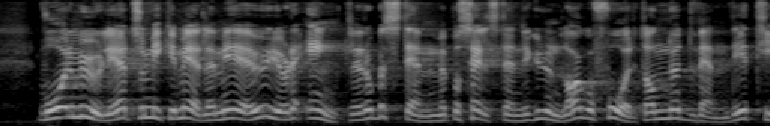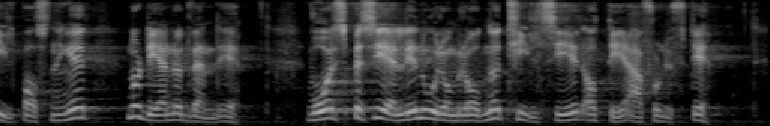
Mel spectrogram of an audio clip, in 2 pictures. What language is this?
Norwegian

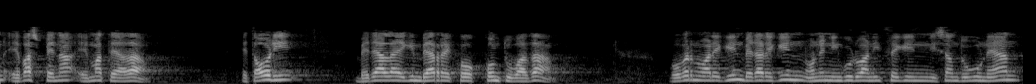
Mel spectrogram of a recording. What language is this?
Basque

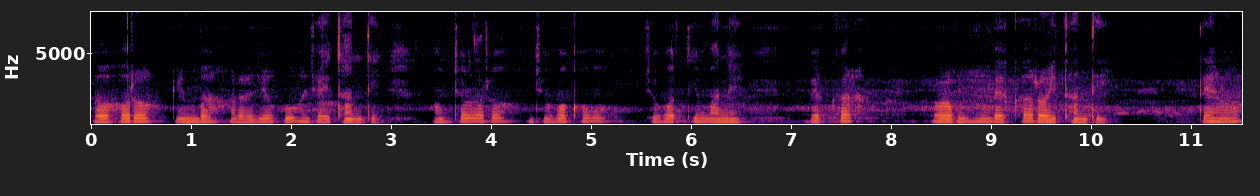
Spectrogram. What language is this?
Odia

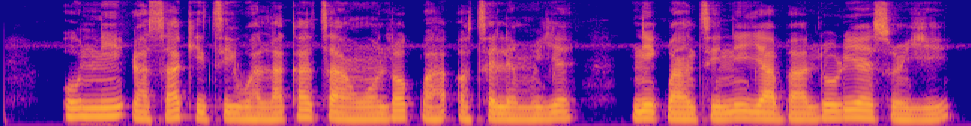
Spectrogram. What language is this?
Yoruba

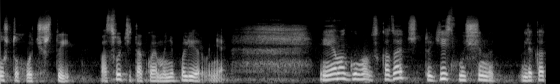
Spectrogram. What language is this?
Russian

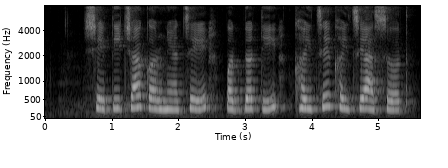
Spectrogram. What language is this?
Marathi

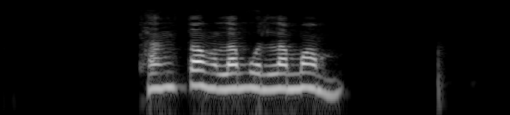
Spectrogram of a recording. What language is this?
Thai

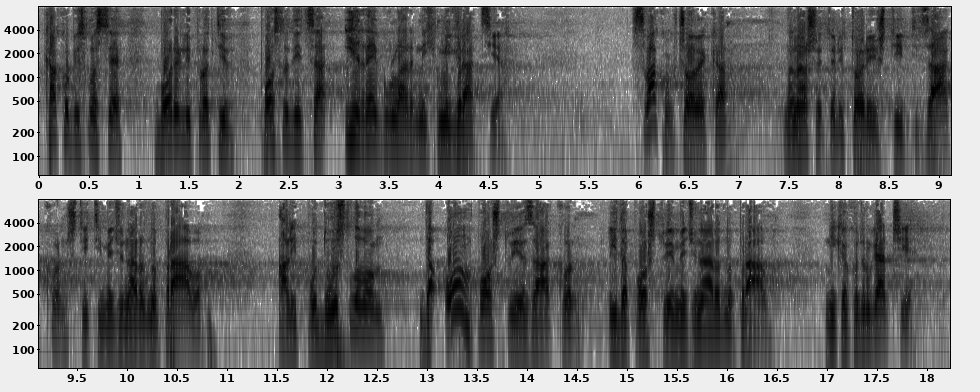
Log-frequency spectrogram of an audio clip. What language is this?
Serbian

